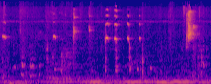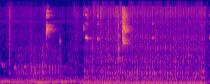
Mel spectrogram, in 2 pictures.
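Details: Lutino lovebird chirping where a male chooses between two females: quick high squeaky chirps and sharp clicks come in irregular runs over a steady low hum and rustling.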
